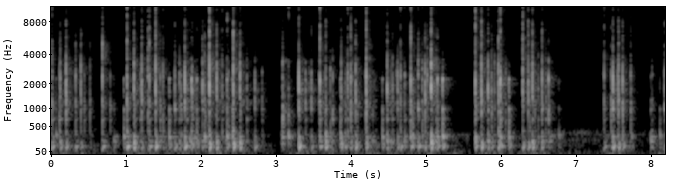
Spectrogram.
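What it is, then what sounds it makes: Mechanical keyboard with plastic keycaps. Fingertips type continuously on a compact mechanical keyboard with blue and grey SA plastic keycaps. The keystrokes sound deep and thocky, with dense, quick clacks that die away almost instantly. The typing comes in bursts, with short pauses near three, five and a half, and seven seconds.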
